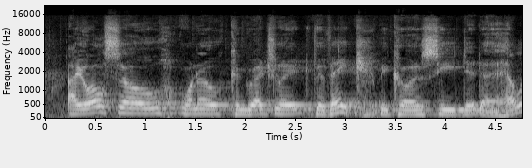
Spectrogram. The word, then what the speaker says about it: Vivek: I also want to congratulate Vivek because he did a hell of a job. Rhymes with cake.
